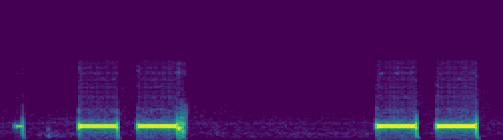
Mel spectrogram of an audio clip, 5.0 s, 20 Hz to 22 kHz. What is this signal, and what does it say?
Ringback tone (UK), 400 + 450 Hz.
